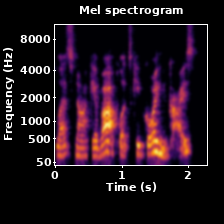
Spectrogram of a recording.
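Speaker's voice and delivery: normal talking voice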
